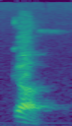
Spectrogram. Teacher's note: Organ बंद होता है और पूरी तरह रिलीज होता है सडनली, तो ये वाली साउंड बनती है। क में ये जो हमारा सॉफ्ट पैलेट है वो चिपक रहा है पूरा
